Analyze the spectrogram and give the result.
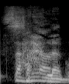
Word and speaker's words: salep: Salep. – Oui, nous on dit salep ici. – Leçon de prononciation de l'arabe.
